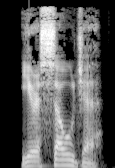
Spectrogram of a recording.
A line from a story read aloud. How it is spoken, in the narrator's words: Hook snapped at him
